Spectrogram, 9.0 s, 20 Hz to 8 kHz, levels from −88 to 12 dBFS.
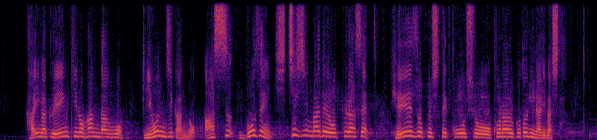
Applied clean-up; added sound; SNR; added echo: neural separator model SepFormer DNS4.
